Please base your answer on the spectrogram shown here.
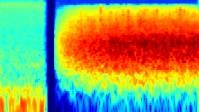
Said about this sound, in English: The performance ended with a standing ovation, and some audience members described it as a healing experience.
